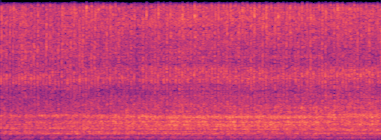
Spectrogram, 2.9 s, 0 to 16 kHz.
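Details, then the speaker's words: Remanufactured Atomic 4 four-cylinder inboard for a 33' wood sailboat (original seized by exhaust water backflow), new carburetor, warm at about 100 degrees, good oil pressure and water flow: smooth, even putter at steady idle before revving, no knocks or misses. "Oh, got to give you a rev. It does rev up very nicely. Here we go. It runs real smooth."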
